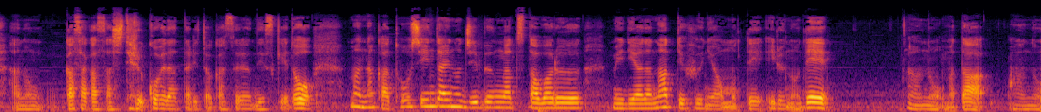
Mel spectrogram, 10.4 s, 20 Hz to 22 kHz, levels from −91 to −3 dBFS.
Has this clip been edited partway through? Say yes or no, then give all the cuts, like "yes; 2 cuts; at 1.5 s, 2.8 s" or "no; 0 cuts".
yes; 1 cut; at 9.4 s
